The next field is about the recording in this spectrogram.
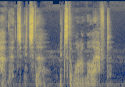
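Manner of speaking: small, tiny whispered voice. Voicing a small voice that whispers to them, small whispering voice. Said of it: "you hear a small voice whisper".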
